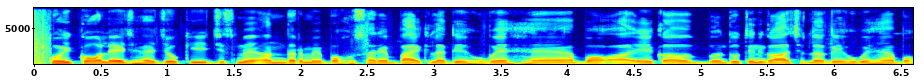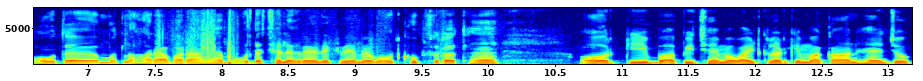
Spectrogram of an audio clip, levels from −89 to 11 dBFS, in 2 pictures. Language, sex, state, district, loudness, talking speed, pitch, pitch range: Hindi, male, Bihar, Madhepura, -15 LUFS, 220 wpm, 135 Hz, 135-140 Hz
